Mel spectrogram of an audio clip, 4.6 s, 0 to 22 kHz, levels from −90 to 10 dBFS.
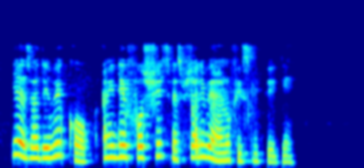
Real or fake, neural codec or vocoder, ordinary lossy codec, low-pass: real; none; none; 7.2 kHz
